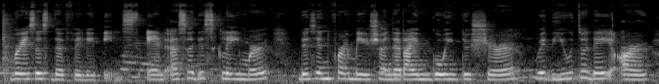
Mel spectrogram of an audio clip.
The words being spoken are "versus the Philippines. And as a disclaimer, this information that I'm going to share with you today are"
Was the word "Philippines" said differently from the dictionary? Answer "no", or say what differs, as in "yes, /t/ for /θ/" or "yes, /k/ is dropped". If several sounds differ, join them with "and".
yes, /s/ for /z/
